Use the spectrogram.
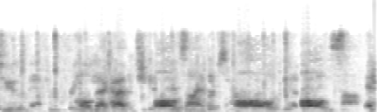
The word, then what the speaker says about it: Alzheimer's: hold that guy Alzheimer's, and it's not, there's no T in it. How does it say how to pronounce it?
